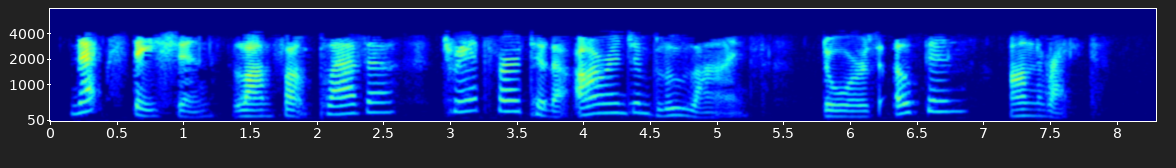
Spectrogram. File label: DC metro announcement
